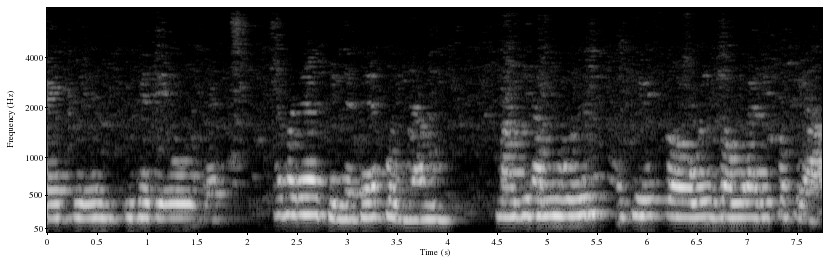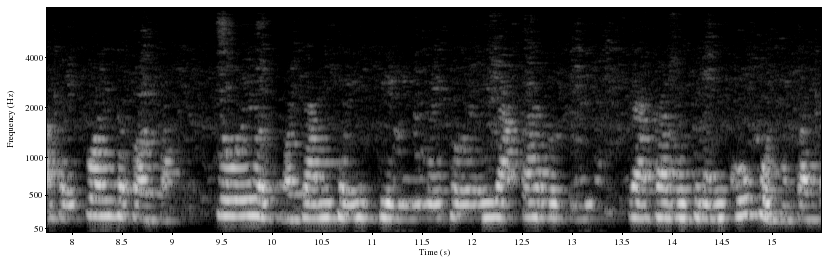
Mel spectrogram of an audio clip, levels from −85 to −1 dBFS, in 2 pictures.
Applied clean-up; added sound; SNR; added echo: classical method WPE with log-MMSE.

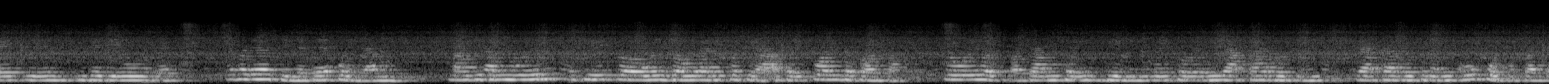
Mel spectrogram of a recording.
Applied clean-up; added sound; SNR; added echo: none; Train; 19 dB; reverberation time 0.9 s.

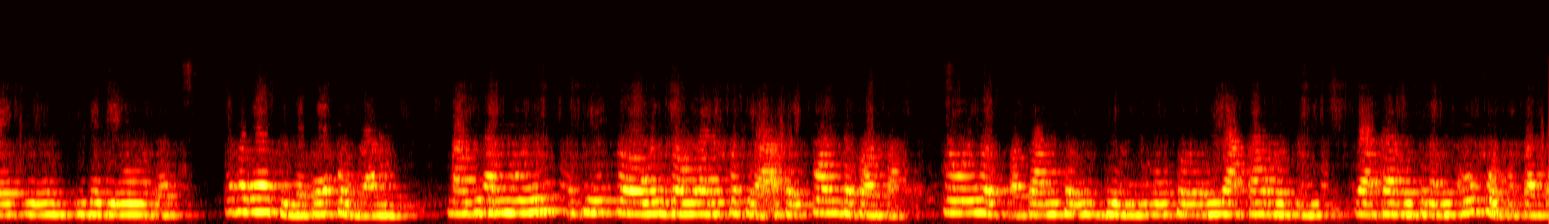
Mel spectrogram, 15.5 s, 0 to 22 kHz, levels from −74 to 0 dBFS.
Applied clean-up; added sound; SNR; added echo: neural separator model SepFormer DNS4.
